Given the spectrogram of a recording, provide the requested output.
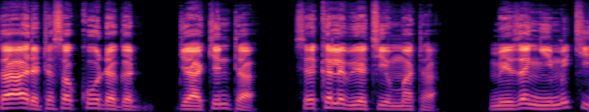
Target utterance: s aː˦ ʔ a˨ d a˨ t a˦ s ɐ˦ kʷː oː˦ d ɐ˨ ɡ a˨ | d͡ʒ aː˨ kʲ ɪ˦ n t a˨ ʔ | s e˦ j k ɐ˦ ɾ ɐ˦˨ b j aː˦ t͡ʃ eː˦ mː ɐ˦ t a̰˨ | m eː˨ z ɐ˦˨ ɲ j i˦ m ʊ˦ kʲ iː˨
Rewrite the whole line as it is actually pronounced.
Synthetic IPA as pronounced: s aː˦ ʔ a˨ d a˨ t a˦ s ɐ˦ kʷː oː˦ d ɐ˨ ɡ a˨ | d͡ʒ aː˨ kʲ ɪ˦ n t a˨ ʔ | s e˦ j k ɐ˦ l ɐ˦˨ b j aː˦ t͡ʃ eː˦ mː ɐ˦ t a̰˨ | m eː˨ z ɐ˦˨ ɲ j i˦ m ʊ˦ kʲ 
